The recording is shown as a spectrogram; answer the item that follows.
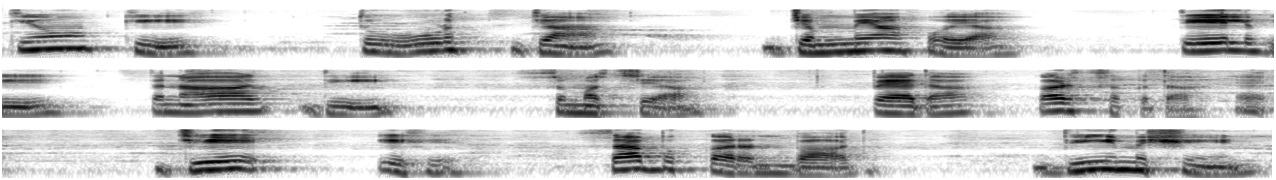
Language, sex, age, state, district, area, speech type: Punjabi, female, 60+, Punjab, Jalandhar, urban, spontaneous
